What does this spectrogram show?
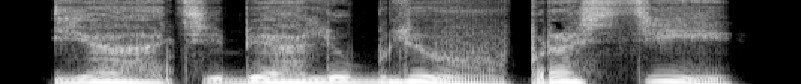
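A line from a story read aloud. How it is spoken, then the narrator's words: Hoarse, barely intelligible voice. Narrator (Russian): выдал мой хриплый, едва понятный голос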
